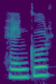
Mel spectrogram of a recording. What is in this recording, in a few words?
"heñkur", apatani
